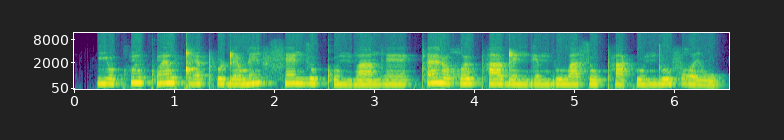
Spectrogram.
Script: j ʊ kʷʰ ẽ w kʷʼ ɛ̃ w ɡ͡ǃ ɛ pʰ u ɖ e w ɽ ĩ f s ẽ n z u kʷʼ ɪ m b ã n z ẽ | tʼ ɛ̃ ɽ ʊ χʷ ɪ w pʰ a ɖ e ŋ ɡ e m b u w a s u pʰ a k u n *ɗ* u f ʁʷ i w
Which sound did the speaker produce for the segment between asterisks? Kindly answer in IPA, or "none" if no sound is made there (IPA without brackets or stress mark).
d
